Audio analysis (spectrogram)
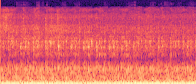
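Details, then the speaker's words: Exhaust leak at the rear exit on a Vortec-engined truck just bought after sitting parked, heard from behind: deep, loud idle with an uneven puffing burble, exhaust blowing out near the rear where it is melting a big hole. "Where it's melting a big old fucking hole. Oh, she's got some burble to her, boys."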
